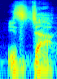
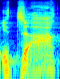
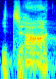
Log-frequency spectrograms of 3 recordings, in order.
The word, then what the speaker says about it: 이삭: 이삭 이삭 히브리 발음으로는 이작 이짝 이렇게 발음을 억수로지게 하셔야 됩니다 부드럽게 이삭 이게 아니고 이짝 이렇게 어 이삭을 주십니다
